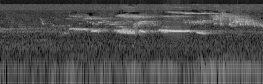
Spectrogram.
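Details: In Regent's Park, London, a song thrush delivers a quick string of bright whistled notes and twittery slurs, faint against a constant low urban rumble.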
